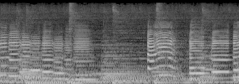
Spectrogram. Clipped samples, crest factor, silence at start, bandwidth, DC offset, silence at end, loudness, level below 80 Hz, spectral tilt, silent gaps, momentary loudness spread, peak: under 0.1%; 16 dB; 0 s; 19.5 kHz; under 0.1%; 0 s; -15 LUFS; -30 dBFS; -4 dB/octave; none; 5 LU; 0 dBFS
